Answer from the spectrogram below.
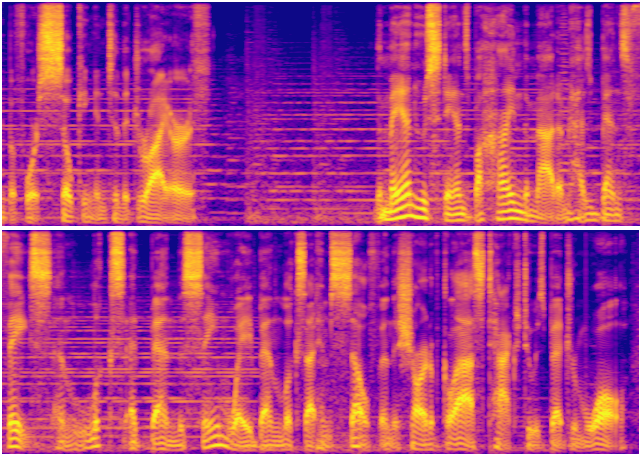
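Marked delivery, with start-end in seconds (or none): none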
